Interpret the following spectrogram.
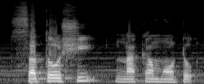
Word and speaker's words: Satoshi Nakamoto: They have a pseudonym, Satoshi Nakamoto. I'll spell it for you. SATOSHINAKAMOTO.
